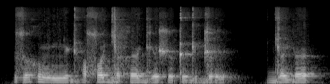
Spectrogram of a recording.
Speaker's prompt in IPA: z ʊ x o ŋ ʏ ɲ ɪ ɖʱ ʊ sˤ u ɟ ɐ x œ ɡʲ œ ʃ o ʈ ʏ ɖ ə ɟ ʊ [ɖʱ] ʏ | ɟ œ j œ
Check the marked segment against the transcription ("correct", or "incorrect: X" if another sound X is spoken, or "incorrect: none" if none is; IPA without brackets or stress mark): incorrect: ɽ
